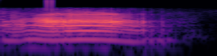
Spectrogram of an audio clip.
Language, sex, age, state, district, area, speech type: Hindi, female, 60+, Uttar Pradesh, Mau, rural, conversation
